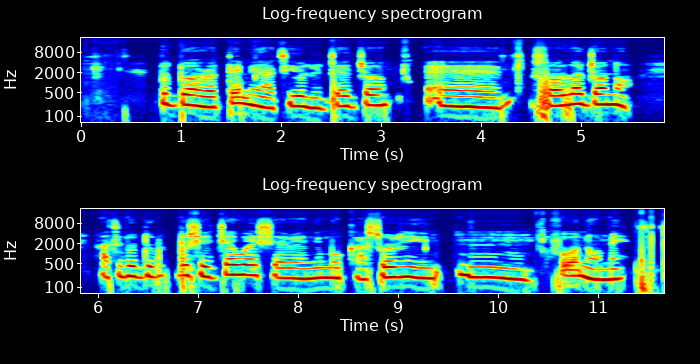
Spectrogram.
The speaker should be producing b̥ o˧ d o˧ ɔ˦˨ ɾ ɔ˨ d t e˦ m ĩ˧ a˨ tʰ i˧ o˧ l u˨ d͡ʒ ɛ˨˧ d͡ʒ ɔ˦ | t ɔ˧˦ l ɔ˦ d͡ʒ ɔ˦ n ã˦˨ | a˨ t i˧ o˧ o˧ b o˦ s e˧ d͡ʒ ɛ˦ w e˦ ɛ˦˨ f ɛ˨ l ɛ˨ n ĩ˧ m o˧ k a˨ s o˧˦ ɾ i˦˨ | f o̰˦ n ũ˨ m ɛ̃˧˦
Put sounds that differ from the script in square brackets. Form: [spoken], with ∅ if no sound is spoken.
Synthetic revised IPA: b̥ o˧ d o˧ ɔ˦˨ ɾ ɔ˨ [∅] t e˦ m ĩ˧ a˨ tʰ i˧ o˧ l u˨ d͡ʒ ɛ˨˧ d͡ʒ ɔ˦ | [s] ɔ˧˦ l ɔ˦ d͡ʒ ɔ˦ n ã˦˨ | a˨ t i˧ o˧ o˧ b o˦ [ʃ] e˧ d͡ʒ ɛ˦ w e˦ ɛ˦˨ [ʃ] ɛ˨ [ɾ] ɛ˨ n ĩ˧ m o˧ k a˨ s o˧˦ ɾ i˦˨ | f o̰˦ n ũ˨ m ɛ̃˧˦

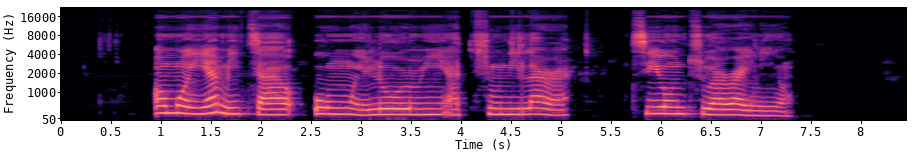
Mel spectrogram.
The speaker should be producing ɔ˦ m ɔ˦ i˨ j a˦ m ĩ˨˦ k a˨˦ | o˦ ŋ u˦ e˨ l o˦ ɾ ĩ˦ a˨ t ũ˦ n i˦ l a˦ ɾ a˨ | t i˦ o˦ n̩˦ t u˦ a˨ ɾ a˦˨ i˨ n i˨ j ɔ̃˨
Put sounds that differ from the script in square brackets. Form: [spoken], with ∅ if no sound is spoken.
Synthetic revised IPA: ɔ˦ m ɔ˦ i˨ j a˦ m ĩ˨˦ [t] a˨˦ | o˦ ŋ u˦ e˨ l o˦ ɾ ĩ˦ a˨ t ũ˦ n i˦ l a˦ ɾ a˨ | t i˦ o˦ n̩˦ t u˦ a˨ ɾ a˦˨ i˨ n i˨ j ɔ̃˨

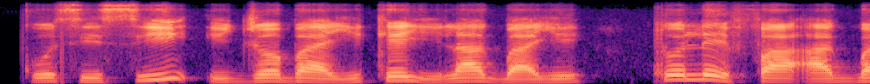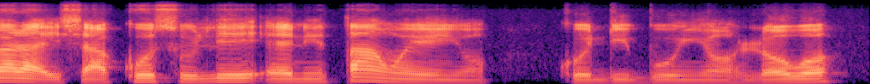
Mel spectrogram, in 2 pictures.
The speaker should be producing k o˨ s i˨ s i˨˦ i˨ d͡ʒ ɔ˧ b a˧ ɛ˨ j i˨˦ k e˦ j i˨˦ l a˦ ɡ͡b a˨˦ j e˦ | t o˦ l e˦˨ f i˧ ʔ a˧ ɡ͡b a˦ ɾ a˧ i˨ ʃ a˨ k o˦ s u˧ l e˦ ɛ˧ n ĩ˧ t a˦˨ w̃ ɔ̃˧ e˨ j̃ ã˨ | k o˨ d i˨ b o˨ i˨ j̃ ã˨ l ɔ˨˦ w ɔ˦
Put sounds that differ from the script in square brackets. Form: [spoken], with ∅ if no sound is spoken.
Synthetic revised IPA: k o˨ s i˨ s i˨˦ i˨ d͡ʒ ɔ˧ b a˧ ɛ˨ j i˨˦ k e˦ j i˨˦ l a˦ ɡ͡b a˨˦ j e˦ | t o˦ l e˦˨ f [a˧] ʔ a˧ ɡ͡b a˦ ɾ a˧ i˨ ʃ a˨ k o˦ s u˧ l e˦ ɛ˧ n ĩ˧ t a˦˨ w̃ ɔ̃˧ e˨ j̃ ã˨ | k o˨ d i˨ b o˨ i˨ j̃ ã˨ l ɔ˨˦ w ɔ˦

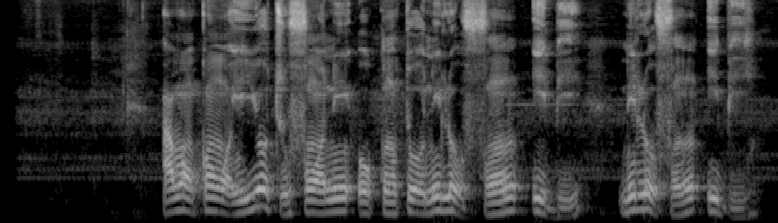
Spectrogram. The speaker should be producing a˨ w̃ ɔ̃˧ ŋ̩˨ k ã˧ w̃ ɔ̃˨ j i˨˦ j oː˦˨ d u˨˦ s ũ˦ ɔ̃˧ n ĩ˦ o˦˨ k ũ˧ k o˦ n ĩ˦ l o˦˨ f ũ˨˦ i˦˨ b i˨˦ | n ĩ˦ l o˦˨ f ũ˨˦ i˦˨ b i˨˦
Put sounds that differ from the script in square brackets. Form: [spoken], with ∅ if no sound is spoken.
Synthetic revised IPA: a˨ w̃ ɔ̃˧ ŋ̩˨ k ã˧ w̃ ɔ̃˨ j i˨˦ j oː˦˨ [t] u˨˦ [f] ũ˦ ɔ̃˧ n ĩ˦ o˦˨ k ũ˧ [t] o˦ n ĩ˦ l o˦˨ f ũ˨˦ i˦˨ b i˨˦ | n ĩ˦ l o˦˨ f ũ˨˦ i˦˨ b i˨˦

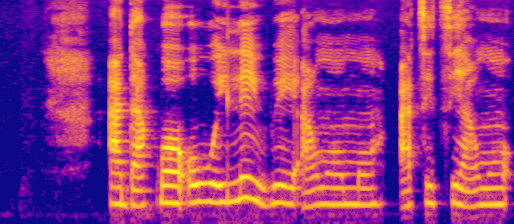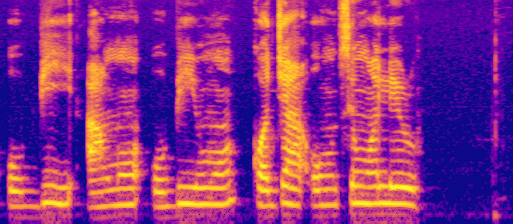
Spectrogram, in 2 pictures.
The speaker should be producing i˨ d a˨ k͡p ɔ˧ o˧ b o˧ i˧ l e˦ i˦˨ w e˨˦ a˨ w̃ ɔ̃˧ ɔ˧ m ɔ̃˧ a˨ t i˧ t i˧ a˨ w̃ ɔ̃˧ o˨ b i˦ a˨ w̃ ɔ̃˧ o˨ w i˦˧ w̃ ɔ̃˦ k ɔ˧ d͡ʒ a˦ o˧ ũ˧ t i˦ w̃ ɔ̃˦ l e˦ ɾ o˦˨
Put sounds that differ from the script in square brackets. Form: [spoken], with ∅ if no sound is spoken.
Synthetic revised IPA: [a˨] d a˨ k͡p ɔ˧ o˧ [w] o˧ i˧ l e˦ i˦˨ w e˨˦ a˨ w̃ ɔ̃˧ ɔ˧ m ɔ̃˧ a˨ t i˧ t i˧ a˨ w̃ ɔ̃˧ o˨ b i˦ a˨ w̃ ɔ̃˧ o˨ [b] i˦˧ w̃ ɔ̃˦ k ɔ˧ d͡ʒ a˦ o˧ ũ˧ t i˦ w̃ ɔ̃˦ l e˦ ɾ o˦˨

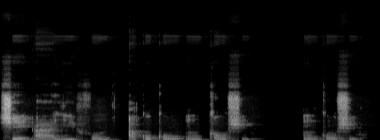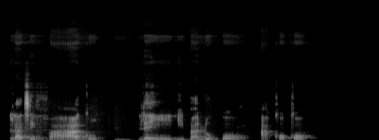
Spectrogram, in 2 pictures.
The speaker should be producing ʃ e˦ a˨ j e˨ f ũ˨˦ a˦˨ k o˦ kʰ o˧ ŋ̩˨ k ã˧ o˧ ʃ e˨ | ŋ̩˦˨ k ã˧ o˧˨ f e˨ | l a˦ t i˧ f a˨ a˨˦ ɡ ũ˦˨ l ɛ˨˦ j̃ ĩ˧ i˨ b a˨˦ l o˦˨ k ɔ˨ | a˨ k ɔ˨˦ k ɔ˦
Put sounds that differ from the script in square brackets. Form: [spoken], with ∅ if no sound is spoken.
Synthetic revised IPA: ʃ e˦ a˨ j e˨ f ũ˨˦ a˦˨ k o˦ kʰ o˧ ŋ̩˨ k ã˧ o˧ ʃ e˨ | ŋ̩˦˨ k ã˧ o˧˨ [ʃ] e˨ | l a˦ t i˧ f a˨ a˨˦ ɡ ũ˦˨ l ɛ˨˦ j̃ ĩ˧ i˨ b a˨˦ l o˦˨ [k͡p] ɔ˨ | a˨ k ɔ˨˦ k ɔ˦

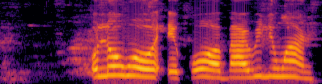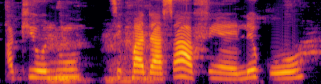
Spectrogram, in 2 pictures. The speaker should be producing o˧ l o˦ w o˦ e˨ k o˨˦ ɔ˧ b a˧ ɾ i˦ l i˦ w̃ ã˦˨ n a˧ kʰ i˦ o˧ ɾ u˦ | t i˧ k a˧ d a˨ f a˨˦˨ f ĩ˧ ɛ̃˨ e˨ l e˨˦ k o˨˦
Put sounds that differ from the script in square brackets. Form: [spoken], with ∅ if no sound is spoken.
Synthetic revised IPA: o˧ l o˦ w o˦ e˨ k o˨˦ ɔ˧ b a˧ ɾ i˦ l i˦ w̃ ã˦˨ n a˧ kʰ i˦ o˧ [l] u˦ | t i˧ [k͡p] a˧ d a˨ [s] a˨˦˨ f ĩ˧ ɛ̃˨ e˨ l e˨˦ k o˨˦

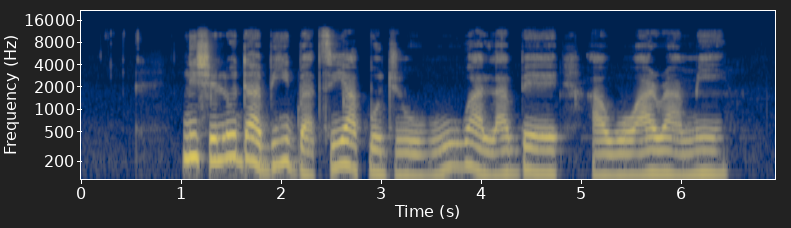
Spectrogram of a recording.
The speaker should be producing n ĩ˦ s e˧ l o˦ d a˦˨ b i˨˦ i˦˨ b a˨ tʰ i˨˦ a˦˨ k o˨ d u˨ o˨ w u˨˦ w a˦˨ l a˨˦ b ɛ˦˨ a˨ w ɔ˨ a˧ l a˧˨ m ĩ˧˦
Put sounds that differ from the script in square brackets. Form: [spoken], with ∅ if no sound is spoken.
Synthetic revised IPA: n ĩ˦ [ʃ] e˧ l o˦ d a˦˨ b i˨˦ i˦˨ [ɡ͡b] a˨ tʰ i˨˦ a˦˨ [k͡p] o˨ [d͡ʒ] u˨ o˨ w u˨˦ w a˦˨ l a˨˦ b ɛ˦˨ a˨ w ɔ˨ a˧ [ɾ] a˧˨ m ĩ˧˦

